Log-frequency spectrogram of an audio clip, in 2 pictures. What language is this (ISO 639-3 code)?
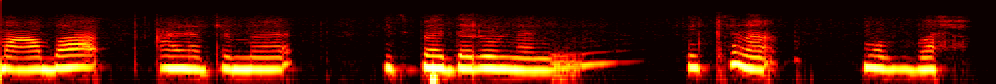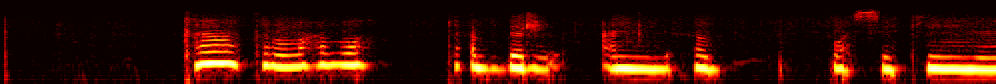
acx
